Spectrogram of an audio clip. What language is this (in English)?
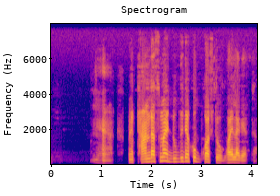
Bangla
